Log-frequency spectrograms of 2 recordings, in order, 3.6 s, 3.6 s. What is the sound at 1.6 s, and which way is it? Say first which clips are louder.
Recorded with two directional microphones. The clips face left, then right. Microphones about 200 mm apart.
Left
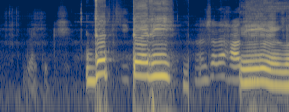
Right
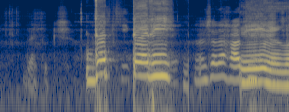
Speech: left 4 dB; 45° left (ahead or behind).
